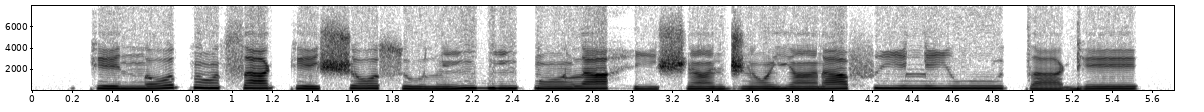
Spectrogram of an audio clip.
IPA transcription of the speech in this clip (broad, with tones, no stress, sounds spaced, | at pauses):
k e˨ n ɔ˨˦ t ɔ̃˧ s a˧ k e˨ ʃ ɔ˧ s u˨ l ĩ˨˦ ɡ͡b ĩ˧ k͡p ɔ̃˧ l a˧ h i˨ ʃ ã˧ d͡ʒ ɔ̃˧ j ã˧ ɾ a˦ f i˦ l i˦ w u˦ t a˧ ɡ e˦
